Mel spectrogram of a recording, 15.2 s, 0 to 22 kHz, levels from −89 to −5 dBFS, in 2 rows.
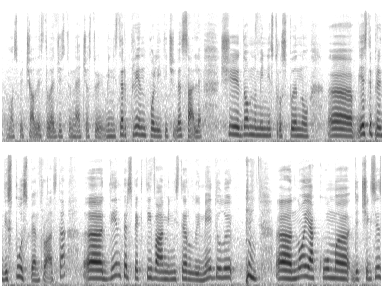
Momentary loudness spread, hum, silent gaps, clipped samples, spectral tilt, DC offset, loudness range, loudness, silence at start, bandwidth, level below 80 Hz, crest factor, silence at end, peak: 17 LU; none; none; under 0.1%; -5 dB/octave; under 0.1%; 8 LU; -31 LUFS; 0.1 s; 16 kHz; -58 dBFS; 20 dB; 0 s; -12 dBFS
